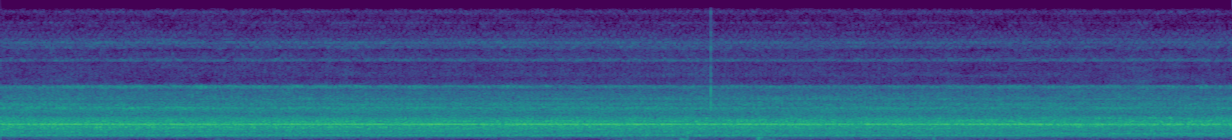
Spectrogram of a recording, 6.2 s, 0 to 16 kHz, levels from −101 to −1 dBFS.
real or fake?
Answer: fake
